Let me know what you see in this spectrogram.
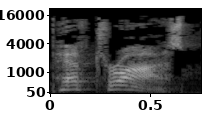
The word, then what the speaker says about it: Petros: And that name, Peter, in the Greek, it's the word Petros, P-E-T-R-O-S, if you spell it in the English form, which means a little stone, a little stone.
